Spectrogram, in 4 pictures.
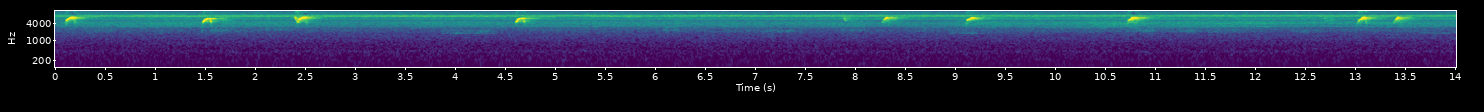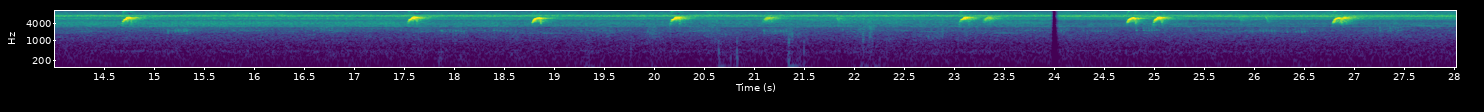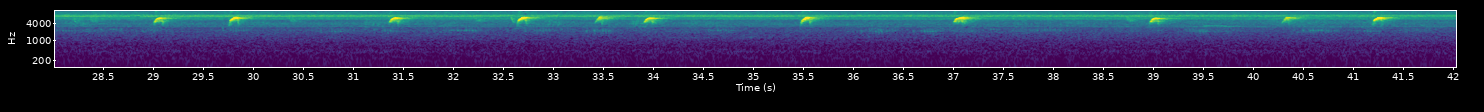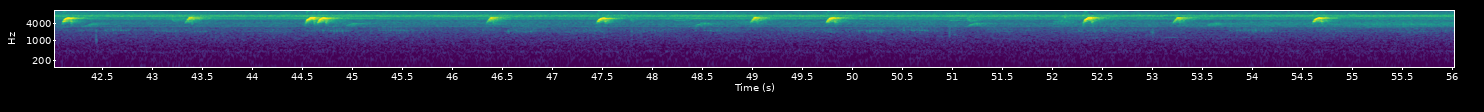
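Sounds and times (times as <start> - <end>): faint high-pitched hiss: 0.0 - 56.0
small bird chirping: 17.4 - 23.7, 24.6 - 27.5, 38.8 - 43.6, 44.5 - 45.2, 52.0 - 54.9.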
